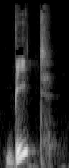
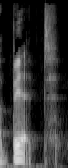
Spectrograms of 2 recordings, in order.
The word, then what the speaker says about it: bit: Which is it, beat or bit? The answer is B, a bit, a bit, un poco.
